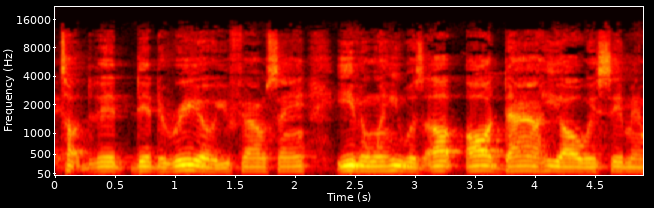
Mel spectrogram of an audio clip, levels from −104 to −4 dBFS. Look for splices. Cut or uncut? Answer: uncut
